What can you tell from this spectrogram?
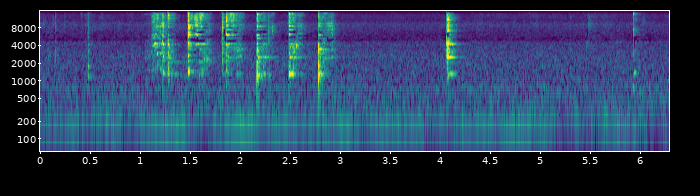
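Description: A spoon clinking against a metal kadai as whisked yogurt is spooned into the curry and stirred: a quick run of about six clinks about a second in, then single clinks near 4 s and near the end, over a steady low hum.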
